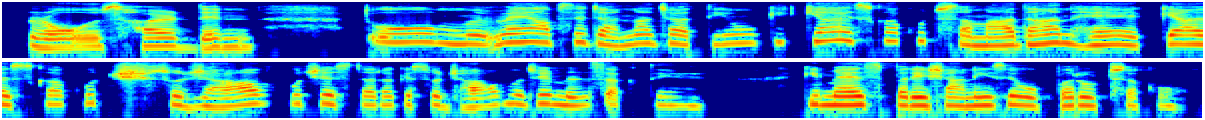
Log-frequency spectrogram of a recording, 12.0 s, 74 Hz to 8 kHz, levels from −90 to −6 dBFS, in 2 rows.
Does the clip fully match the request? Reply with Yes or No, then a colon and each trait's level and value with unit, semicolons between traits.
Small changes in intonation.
No: average, 3.4 semitones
